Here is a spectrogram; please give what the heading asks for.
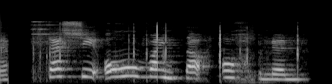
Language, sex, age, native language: Icelandic, male, 9, Icelandic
